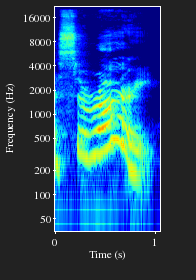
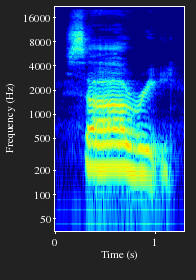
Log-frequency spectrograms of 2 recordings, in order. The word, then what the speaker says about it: sari: From Agra came a sarar. Let me see how to pronounce it. Sari.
